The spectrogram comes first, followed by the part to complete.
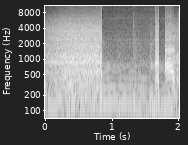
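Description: Cockpit noise of a Foxbat light aircraft in cruise with its Rotax 912 flat-four running, heard through voice-activated intercom mics: a loud rush of engine and airflow that cuts off suddenly just under a second in as the mic gates shut, leaving a quieter steady engine drone.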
